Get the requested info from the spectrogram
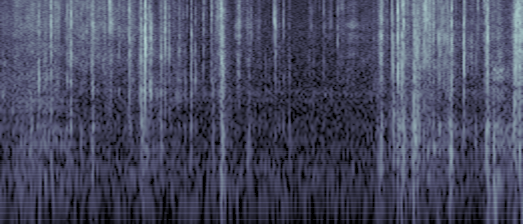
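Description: Clear plastic wrapping crinkling and rustling as hands peel it off a PVC figure: scattered crackles, sparse and quiet in the middle, then denser and louder near the end.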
